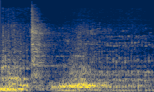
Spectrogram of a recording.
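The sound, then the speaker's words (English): A tiger lets out a loud, deep, rumbling roar that holds steady for a moment, forceful, with no voices. “孔雀 or a tiger?”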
